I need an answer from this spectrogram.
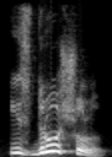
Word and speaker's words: esdrúxulo: A palavra esdrúxulo, certo? Esdrúxulo, esdrúxula. Se eu pego a palavra esdrúxulo, olha lá, professor, esdrúxulo, adivinha? Tem que ter uma situação. Por quê? Porque a sílaba tônica está onde? Na proparoxítona.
